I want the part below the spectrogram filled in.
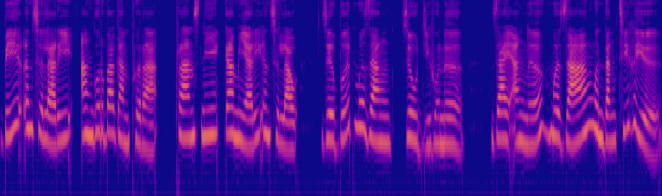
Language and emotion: Bodo, happy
